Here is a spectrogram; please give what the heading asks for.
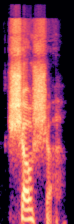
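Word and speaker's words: Shavsha: He had Shosha. Yeah, that's how you pronounce that.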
